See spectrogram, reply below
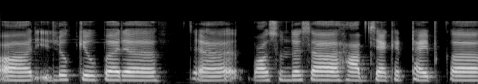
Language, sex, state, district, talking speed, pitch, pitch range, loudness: Hindi, female, Maharashtra, Gondia, 165 wpm, 195 Hz, 190-205 Hz, -15 LUFS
